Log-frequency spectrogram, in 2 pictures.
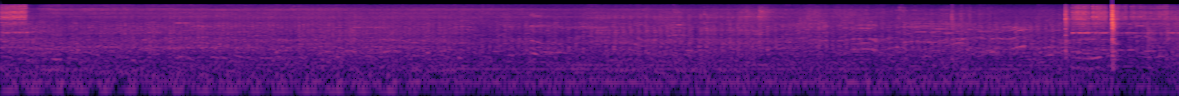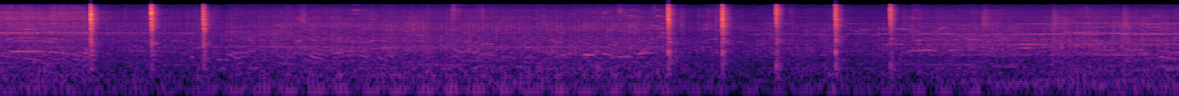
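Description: Mobile crane's engine running steadily while it holds a load on its hook, with background voices. Several sharp knocks come about halfway through and again near the end.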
